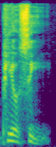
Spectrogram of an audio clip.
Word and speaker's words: POC: I am POC. I pronounce it like Tupac, like Pac, and therefore beyond rebuke.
